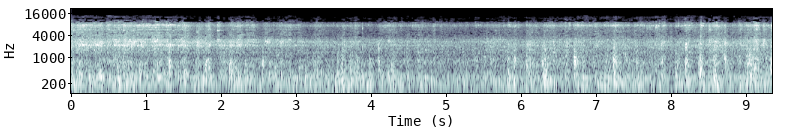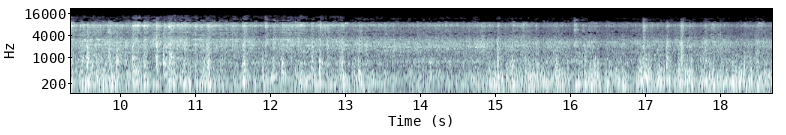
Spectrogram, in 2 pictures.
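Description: Passenger train coach running along the track, heard from beside the coach: a steady rolling rumble of steel wheels on rail with clickety-clack over the rail joints.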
